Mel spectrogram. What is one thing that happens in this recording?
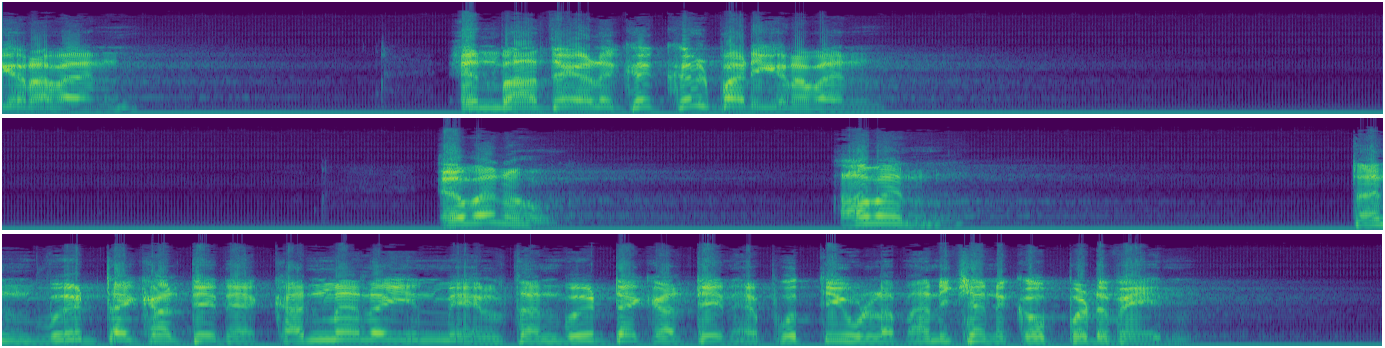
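An elderly man speaks calmly into a headset microphone, close by, with pauses.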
